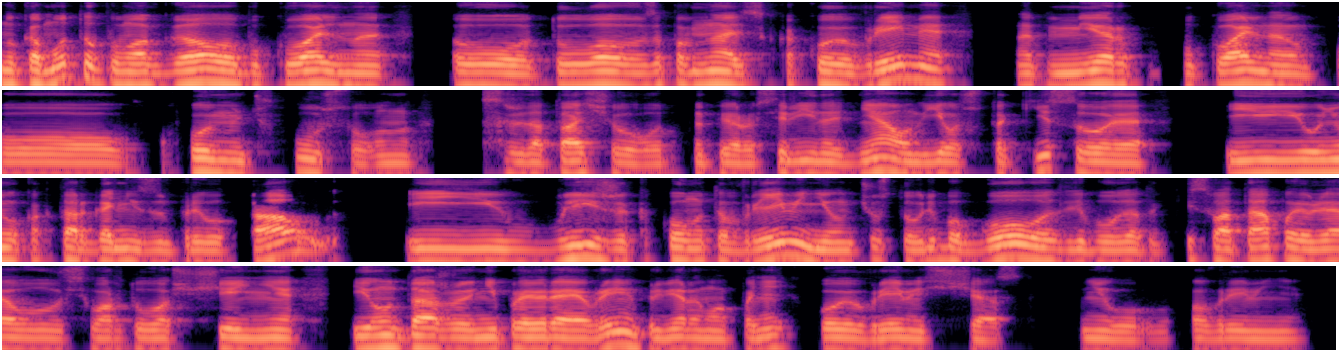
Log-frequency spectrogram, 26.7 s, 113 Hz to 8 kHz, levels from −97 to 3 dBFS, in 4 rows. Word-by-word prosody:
Ну, 125 -1 +1
кому-то 145 +6 +3
помогало 120 +1 +5
буквально, 115 -1 +2 0.3
вот 115 -3 +1
уо 115 0 +4
во 110 - -3
запоминается, 120 -1 0
в - - -32
какое 120 -3 0
время. 135 +5 +1 0.3
Например, 115 +3 +1 0.2
буквально 110 -2 +2
по 105 -2 -1
какому-нибудь 120 -4 0
вкусу 120 -4 -6
он 100 +1 -7 0.3
сосредотачивал. 110 -1 -1
Вот, 95 +5 -7
например, 100 -1 -3
середина 110 0 -2
дня, 115 +6 +1
он 110 - +1
ел 105 0 -2
что-то 105 - -8
кислое, 110 -8 -2 0.3
и 115 +1 0
у 115 - +3
него 120 -1 +1
как-то 115 +1 -2
организм 110 -2 0
привыкал, 100 -1 +1 0.3
и 115 0 0
ближе 110 +3 -1
к - - -20
какому-то 115 -4 -2
времени 120 +4 +2
он 105 -1 -2
чувствовал 110 -2 -6
либо 115 -1 -2
голод, 120 +2 +3
либо 105 -1 -4
вот 105 0 -1
эта 100 -2 -6
кислота 120 +1 +2
появлялась 110 -4 -1
во 105 -1 -1
рту, 105 +1 -5
ощущение, 105 0 -2 0.2
и 115 - 0
он, 120 -1 +2
даже 110 -2 +4
не 110 - +1
проверяя 110 -2 +4
время, 135 +5 +1
примерно 105 -2 -2
мог 100 - -10
понять, 115 +3 -4
какое 110 -2 0
время 105 0 -1
сейчас 95 -1 -7 0.3
у - - -6
него 95 -2 -5
по 105 - -5
времени. 100 -1 -5
110 Hz, 145 wpm, -22 LUFS, 105-120 Hz, 0.3 s, помогало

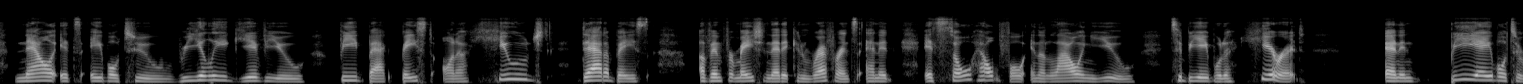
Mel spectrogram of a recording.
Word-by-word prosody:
now 170 +4 +4
it's 155 - -3
able 155 -1 -1
to 130 -4 -5
really 195 +4 0
give 160 +2 -1
you 135 -4 -5 0.3
feedback 180 -8 0
based 160 +3 0
on 135 0 -3
a 135 0 -4
huge 230 +6 -1 0.4
database 170 -7 +5 0.5
of 160 0 0
information 160 -1 +2
that 140 0 +4
it 140 - +1
can 135 -3 -6
reference. 140 -4 +2
And 145 +1 -2
it 145 - -1 0.3
it's 160 - 0
so 185 +5 0
helpful 190 - -2
in 140 - -6
allowing 145 +3 +1
you 135 -3 -6 0.4
to 180 - 0
be 165 0 0
able 145 -3 +1
to 140 0 -2
hear 240 -4 +3
it - - -4 0.8
and 155 -1 +9
in 150 -3 -3 0.3
be 220 +1 +1
able 195 -4 +4
to 155 -3 -3
155 Hz, 150 wpm, -25 LUFS, 140-180 Hz, 0.8 s, and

